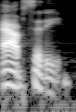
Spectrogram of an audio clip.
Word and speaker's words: Abcde: c ee d ee it's ABCDE literally just the first letters of the alphabet no the first letters capitalized the rest of letters are all lowercase and then she pronounces it AB City such a shame such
